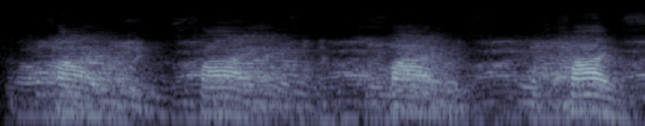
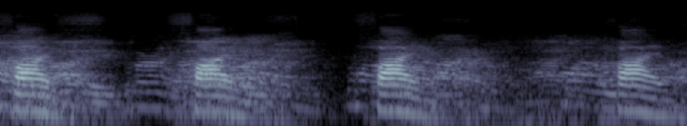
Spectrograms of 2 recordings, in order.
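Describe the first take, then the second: The two takes are said the same way.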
